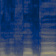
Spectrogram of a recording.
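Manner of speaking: talking with mouth full. Tasting the snack from today's recipe, talking with a mouth full of food. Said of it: "can barely talk here with all this food in my mouth".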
